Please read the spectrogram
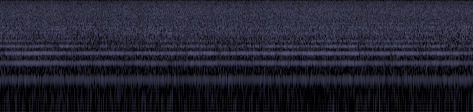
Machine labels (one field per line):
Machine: fan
